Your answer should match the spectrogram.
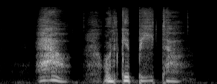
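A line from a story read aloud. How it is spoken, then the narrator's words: Soft whisper. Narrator (German): flüsterte er leise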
